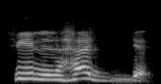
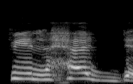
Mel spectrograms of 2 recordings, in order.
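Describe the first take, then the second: The two takes are said the same way.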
